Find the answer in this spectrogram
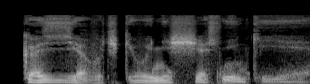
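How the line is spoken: Hissed. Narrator (Russian): зашипел Грышнак

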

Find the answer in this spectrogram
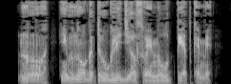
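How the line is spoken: Snapping. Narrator (Russian): огрызнулся другой

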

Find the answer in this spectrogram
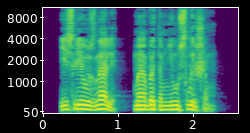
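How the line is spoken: Angry. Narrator (Russian): сердито сказал Гарри

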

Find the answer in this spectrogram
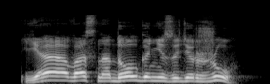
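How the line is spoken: Shouting. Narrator (Russian): прокричал Бильбо

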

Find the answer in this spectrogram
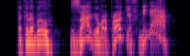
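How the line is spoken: Yelling. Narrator (Russian): завопил он

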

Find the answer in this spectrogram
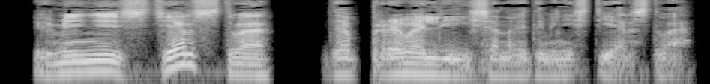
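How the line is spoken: Growled. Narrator (Russian): прорычал Сивый

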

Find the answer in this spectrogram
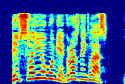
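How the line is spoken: Yelling. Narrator (Russian): заорала Тонкс

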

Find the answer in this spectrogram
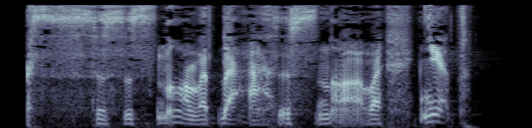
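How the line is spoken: Shrieked. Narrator (Russian): взвизгнул Горлум

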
